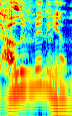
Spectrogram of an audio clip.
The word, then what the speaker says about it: aluminium: And he's like, "Aluminium." Aluminium. Yeah, I heard you're British there in Yeah. that pronunciation of aluminum, bud.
